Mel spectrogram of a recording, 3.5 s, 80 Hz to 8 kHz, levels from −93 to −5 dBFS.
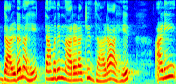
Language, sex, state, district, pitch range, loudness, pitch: Marathi, female, Maharashtra, Aurangabad, 230-300 Hz, -16 LUFS, 265 Hz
